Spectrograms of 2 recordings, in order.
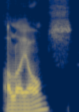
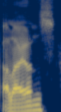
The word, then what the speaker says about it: Allianz: is the news that a German insurance company allance uh which I thought was French but uh Alliance has that's how you got to pronounce it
